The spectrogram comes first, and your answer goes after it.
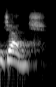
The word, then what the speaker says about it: judge: জাজ। তাহলে ডিটা কিন্তু প্রোনাউন্স হচ্ছে না।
